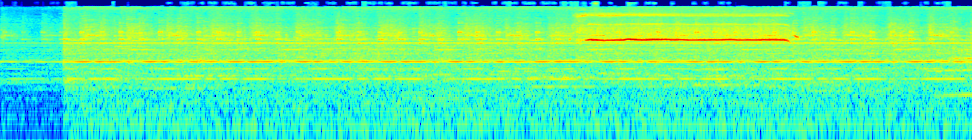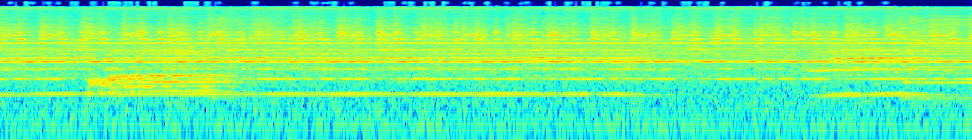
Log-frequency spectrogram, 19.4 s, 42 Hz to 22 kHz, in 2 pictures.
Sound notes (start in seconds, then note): 0.1 bell ringing, steam-driven air compressor; 5.7 conductor's whistle; 8.7 multiple steam whistles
